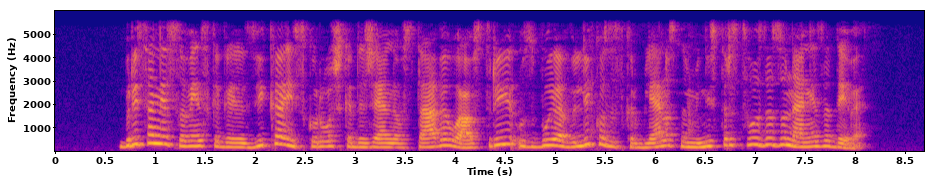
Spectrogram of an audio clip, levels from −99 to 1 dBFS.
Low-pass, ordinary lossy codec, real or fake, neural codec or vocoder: 5.4 kHz; none; real; none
